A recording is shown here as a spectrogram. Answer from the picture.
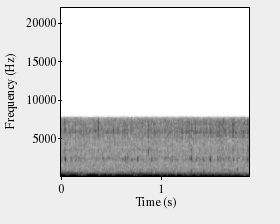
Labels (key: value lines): label: anthrophony, boat engine
recorder: HydroMoth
